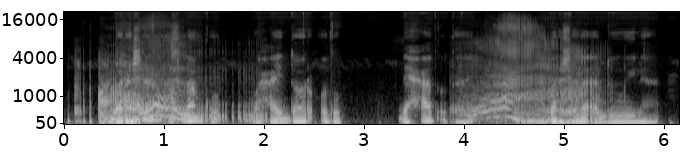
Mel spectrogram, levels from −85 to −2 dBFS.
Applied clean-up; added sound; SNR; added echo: none; Zipper (clothing); 3 dB; none.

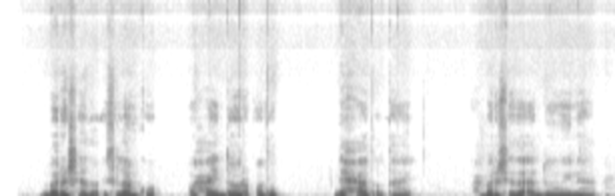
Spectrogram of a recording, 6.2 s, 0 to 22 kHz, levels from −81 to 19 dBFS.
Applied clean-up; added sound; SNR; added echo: none; none; none; none.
